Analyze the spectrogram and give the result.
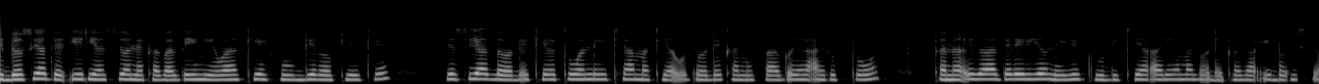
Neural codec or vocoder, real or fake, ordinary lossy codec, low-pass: codec, 16 kHz, 1 kbps, FunCodec, trained on Chinese and English, 50 frames a second; fake; none; 5.4 kHz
